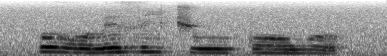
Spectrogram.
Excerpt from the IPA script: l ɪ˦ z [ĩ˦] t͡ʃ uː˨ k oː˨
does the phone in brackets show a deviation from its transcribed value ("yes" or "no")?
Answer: yes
